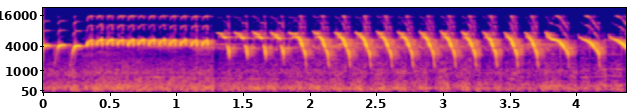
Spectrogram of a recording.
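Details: Training song by five canary birds: a quick high trill that steps up in pitch, followed by a steady series of strong slurred downward notes repeated about four times a second.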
